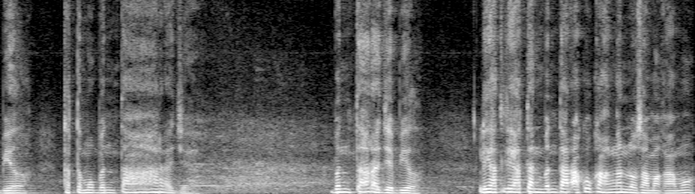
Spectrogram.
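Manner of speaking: very soft, extremely gentle, hushed voice. Retelling what someone said to him, retelling very soft speech. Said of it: "dia ngomong gini lagi sama saya dengan lembut banget".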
